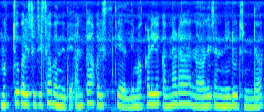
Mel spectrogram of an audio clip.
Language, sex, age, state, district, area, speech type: Kannada, female, 18-30, Karnataka, Dakshina Kannada, rural, spontaneous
